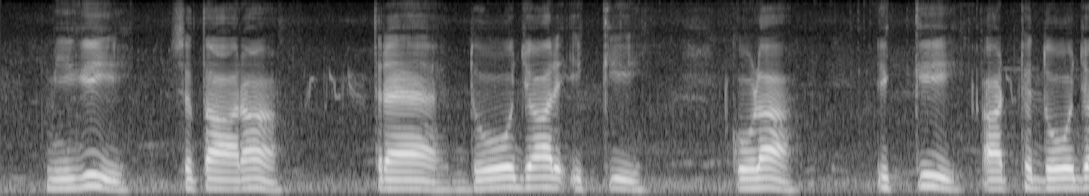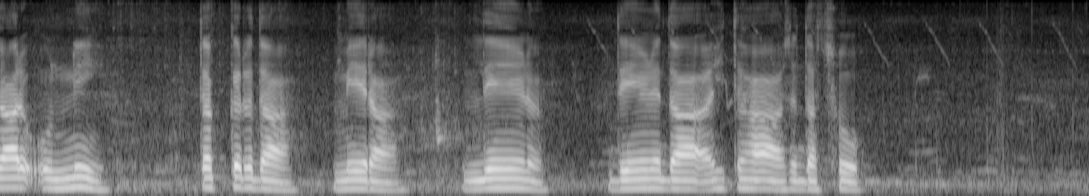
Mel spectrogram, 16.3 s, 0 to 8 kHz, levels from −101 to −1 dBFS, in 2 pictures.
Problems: constant background noise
